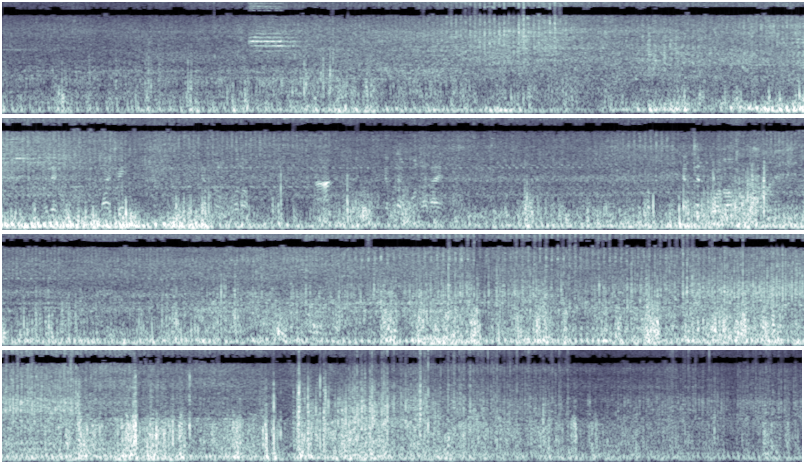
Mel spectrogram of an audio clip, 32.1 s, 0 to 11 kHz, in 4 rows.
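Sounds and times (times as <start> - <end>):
motorcycle engine rumble: 0.0 - 32.0
wind buffeting on microphone: 0.0 - 32.0.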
